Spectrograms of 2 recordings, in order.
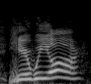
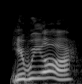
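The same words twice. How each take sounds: The two takes are said the same way.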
